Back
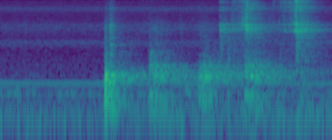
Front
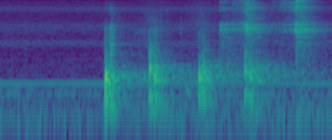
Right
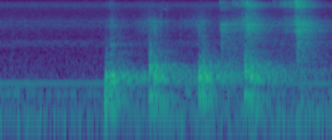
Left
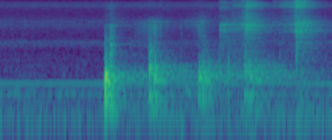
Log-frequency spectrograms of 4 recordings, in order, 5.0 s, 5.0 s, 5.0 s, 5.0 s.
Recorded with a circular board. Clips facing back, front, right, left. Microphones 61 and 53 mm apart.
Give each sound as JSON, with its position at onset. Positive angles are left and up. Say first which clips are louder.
{"t": 1.6, "sound": "footsteps", "louder": "front 4 dB, left 11 dB", "azimuth_deg": 70, "distance_m": 0.7}
{"t": 3.3, "sound": "a camera shutter", "louder": "front 3 dB, even", "azimuth_deg": 65, "distance_m": 3.0}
